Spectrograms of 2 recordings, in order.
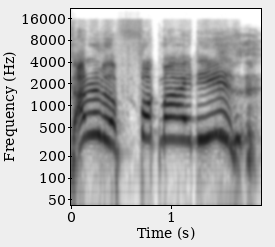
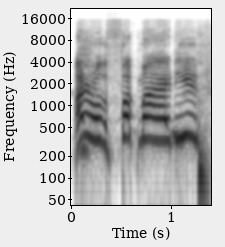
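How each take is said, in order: First: High-pitched mock rant, voice pitched way up; squeaky exasperated yelling; angry traveler. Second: High, fast mock rant; quick squeaky outburst; angry traveler faster. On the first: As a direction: rant like a furious passenger who's had enough. Angry man retold. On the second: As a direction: rattle it off furious. Repeated faster.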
